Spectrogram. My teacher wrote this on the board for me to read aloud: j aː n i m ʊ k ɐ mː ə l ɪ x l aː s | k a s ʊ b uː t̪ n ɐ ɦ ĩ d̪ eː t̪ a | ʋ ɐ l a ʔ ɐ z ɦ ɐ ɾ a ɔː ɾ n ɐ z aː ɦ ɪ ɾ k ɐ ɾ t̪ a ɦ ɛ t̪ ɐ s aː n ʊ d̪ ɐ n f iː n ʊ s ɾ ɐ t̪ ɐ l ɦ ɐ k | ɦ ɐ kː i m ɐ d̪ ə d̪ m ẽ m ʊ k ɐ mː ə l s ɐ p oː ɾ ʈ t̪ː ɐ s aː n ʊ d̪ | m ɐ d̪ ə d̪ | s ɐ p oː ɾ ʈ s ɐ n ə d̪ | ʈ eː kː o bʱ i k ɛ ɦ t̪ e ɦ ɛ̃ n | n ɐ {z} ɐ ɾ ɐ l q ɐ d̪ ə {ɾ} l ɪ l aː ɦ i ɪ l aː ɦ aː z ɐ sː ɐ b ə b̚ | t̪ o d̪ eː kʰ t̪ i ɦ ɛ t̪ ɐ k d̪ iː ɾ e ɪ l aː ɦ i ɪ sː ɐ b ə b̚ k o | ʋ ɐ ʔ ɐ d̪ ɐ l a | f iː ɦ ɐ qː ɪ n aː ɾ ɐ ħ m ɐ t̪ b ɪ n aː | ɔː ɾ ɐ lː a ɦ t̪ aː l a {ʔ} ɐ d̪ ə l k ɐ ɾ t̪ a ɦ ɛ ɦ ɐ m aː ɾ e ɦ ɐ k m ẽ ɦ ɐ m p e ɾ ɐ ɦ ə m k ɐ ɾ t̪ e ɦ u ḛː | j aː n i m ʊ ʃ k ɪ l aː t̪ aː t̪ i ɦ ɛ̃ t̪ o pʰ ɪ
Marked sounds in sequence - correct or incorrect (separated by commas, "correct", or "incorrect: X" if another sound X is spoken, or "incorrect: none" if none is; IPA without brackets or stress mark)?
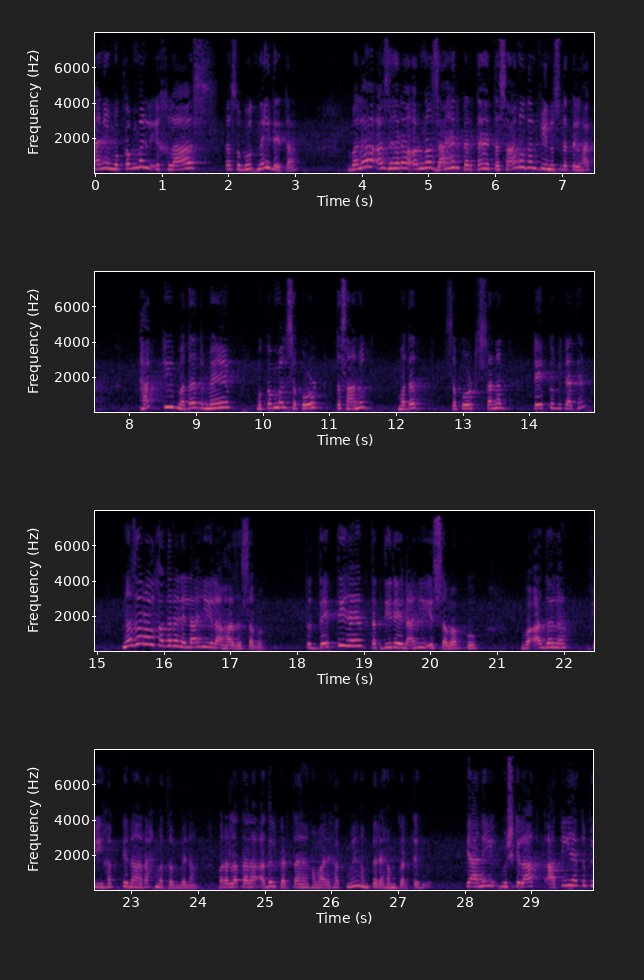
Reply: correct, correct, correct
